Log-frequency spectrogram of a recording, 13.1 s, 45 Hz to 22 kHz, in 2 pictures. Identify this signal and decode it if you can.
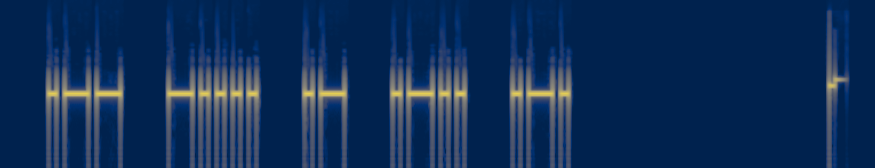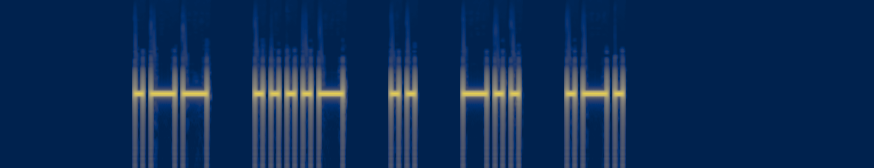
Morse code, heard as a keyed tone, about 20 wpm, spaced as for 14 wpm, 700 Hz. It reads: W6ALR W4IDR
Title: 154 Lesson 25g - Letter p - Call Signs 20wpm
